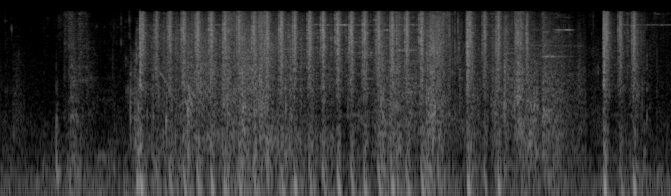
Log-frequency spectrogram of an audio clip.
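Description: Rapid automatic gunfire rattles in a fast burst.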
